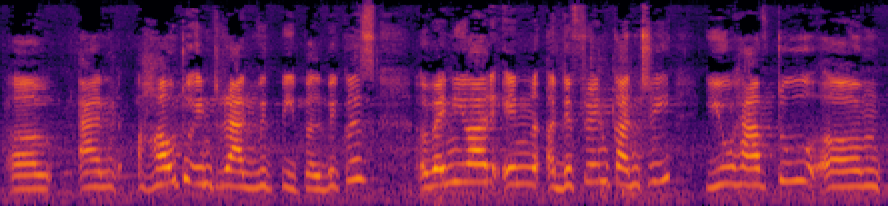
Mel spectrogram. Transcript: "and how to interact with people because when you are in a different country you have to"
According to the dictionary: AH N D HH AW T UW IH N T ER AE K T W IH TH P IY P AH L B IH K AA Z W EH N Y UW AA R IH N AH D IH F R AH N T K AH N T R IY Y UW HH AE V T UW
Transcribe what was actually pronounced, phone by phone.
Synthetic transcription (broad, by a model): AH N D HH AW T UW IH N T ER AE K T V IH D P IY P AH L B IH K AA Z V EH N Y UW AA R IH N AH D IH F R AH N T K AH N T R IY Y UW HH AE V T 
